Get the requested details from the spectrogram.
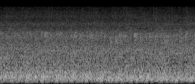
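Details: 1980 Lincoln Continental V8 idling just after starting, following replacement of the ignition coil and starter solenoid for a no-start: a steady, even idle with a smooth hum and no misses or knocks; it runs normally.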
